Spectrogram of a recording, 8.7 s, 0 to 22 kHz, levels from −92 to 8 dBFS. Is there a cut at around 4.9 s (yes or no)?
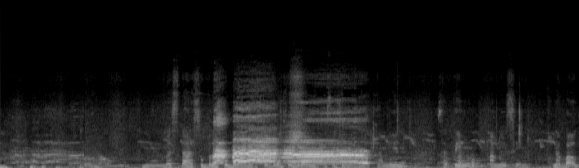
no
